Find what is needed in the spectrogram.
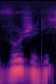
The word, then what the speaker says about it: Vosgelis: Alors une dernière petite question, ça s'appelle Vaugelis, ça s'écrit comme les Vosges, donc j'imagine c'est que le département ?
